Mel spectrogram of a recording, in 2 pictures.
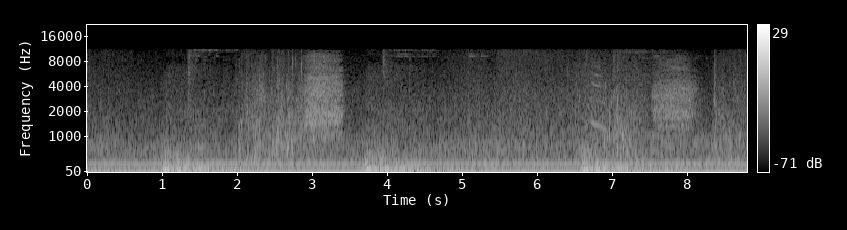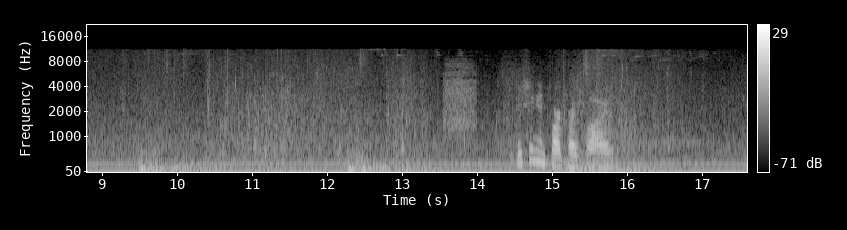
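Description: Water washes and laps around a small wooden boat.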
